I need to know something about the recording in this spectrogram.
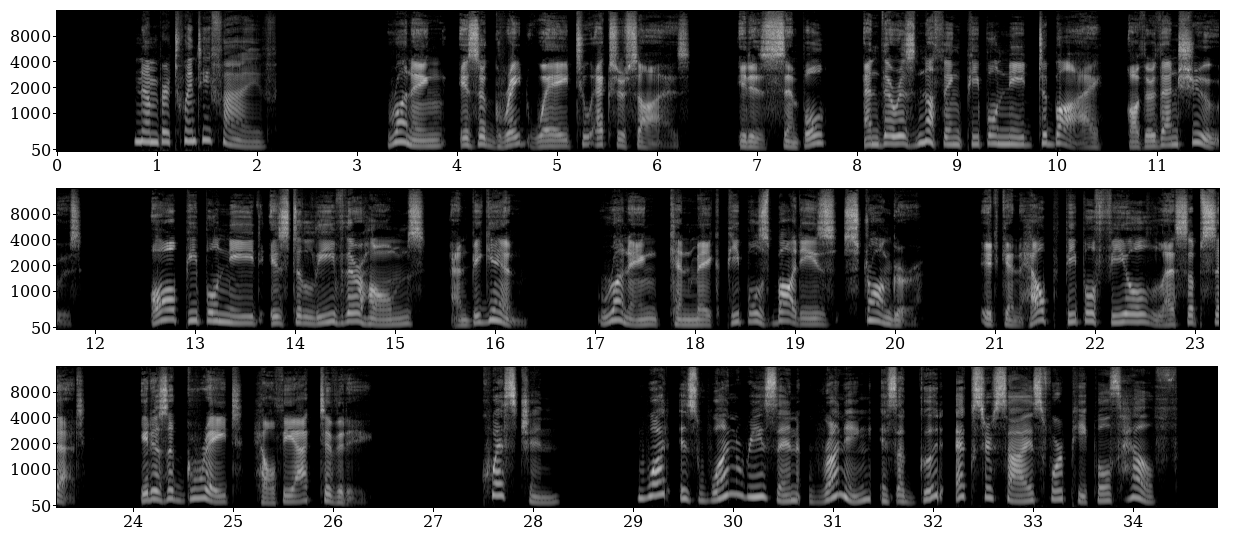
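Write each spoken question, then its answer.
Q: What is one reason running is a good exercise for people's health?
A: It makes people's bodies stronger.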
